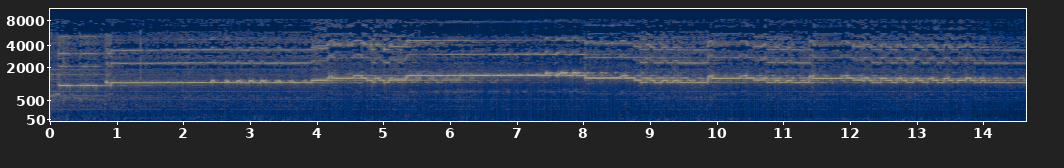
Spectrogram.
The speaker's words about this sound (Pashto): خو د دغه رمې شپونکي بیا دلته یوې لویې تیږې ته ډډه لګولې او شپېلۍ ژغوي.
